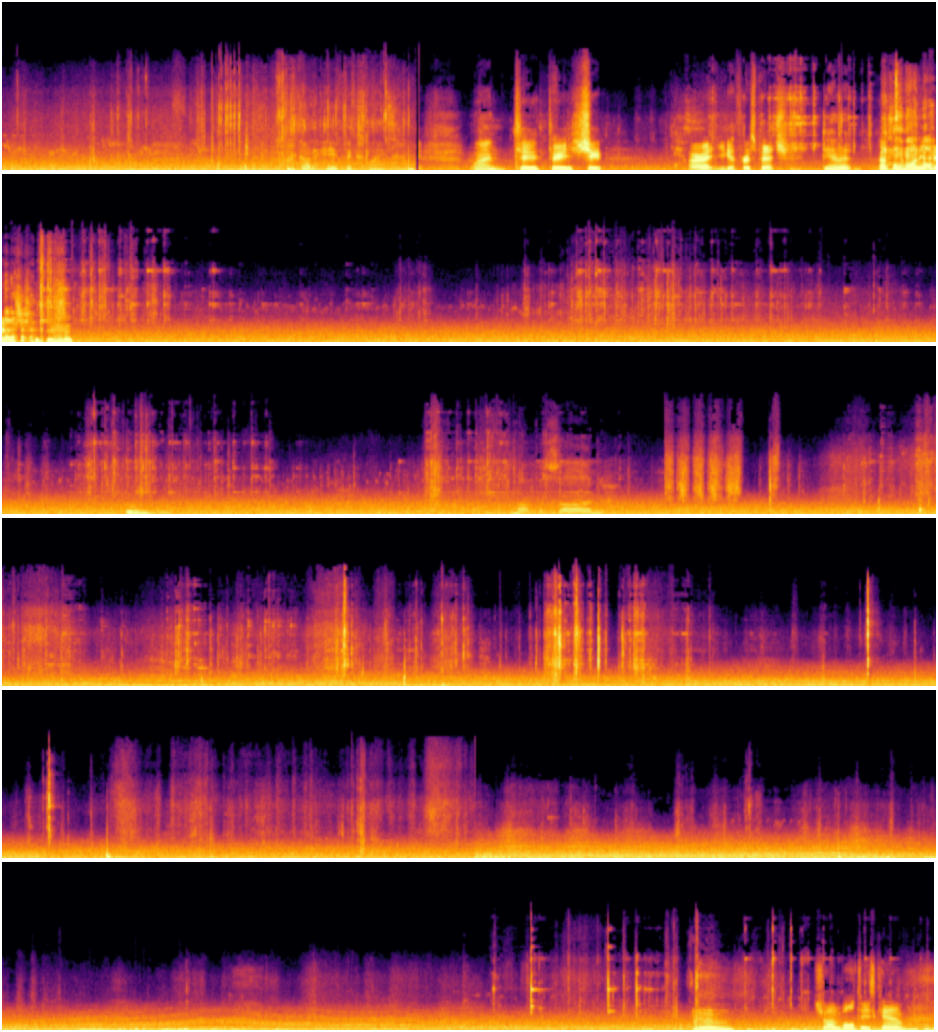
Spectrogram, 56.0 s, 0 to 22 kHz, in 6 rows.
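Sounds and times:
climbing gear clinking: 0:00.0 - 0:04.0, 0:06.0 - 0:24.5, 0:25.3 - 0:35.4, 0:36.0 - 0:42.0, 0:51.3 - 0:55.1
steady low rumble: 0:00.0 - 0:56.0.

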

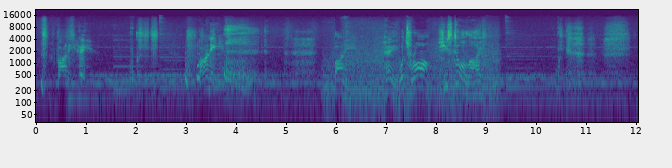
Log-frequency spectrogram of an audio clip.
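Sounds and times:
soft background music: 0:00.0 - 0:12.0
woman crying: 0:01.7 - 0:05.7, 0:10.4 - 0:12.0
gasping breaths: 0:10.4 - 0:12.0.

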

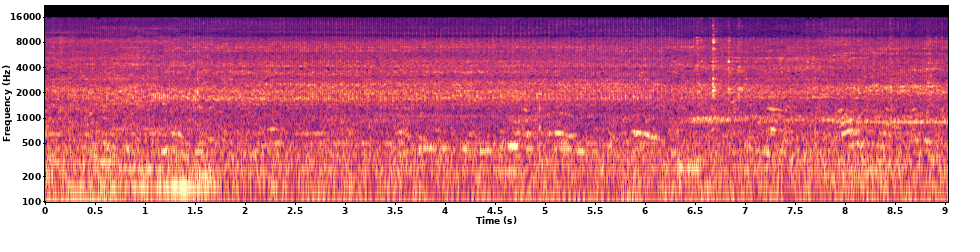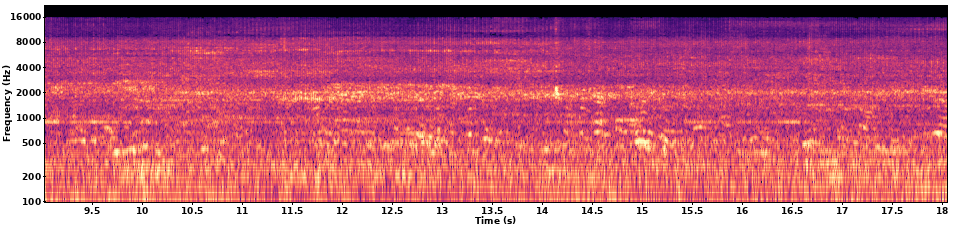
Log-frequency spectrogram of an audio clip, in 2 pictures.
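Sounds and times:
electric cloth cutting machine: 0:00.0 - 0:18.0.

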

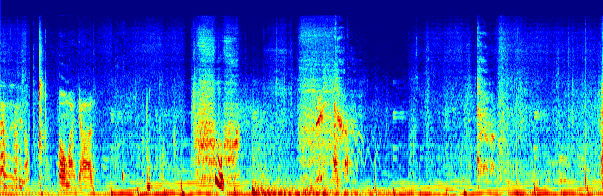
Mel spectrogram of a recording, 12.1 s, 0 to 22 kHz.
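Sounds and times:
background music: 0:00.0 - 0:12.0
man coughing: 0:06.3 - 0:07.4, 0:09.5 - 0:10.0.

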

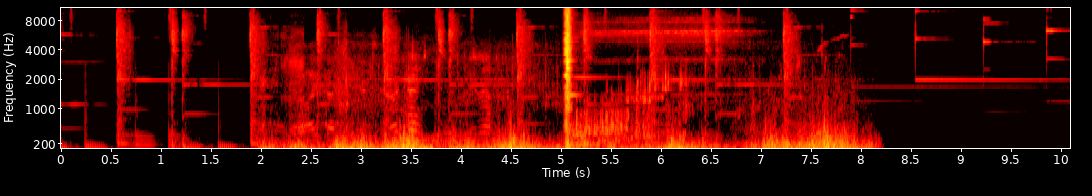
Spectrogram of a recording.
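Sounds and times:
wind rumbling on microphone: 0:02.0 - 0:08.2.

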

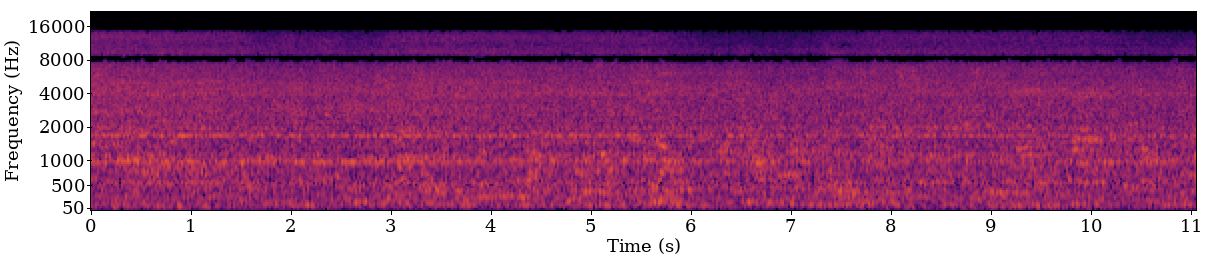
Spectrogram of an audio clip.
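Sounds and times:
printer running: 0:00.0 - 0:11.0.

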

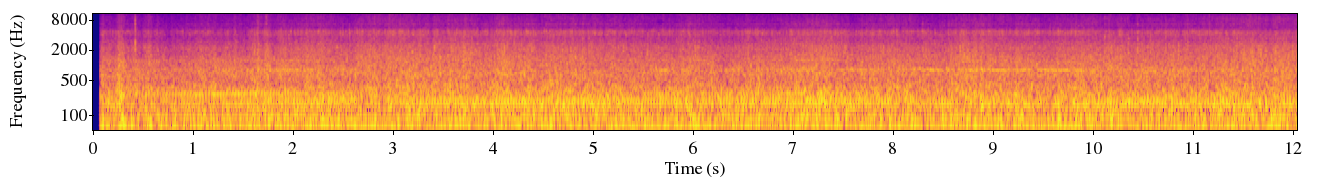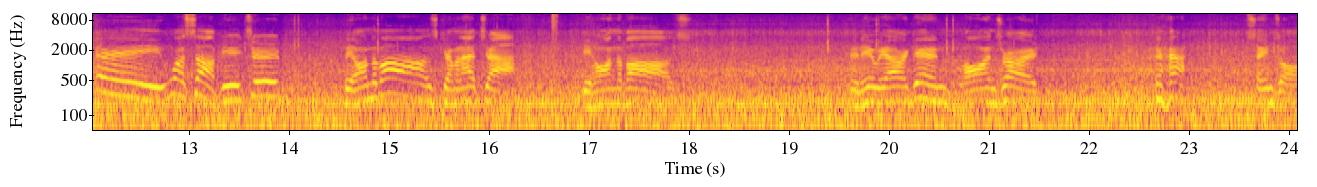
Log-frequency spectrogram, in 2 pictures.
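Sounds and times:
motorcycle engine cruising: 0:00.1 - 0:24.0
wind buffeting microphone: 0:00.1 - 0:24.0.

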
